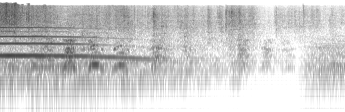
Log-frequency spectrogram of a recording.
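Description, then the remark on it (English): Excitable golden retrievers getting off the leash bark and whine, with high, sliding yelps fading out over a couple of seconds amid a busy background murmur. “My dogs! They're getting off leash!”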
